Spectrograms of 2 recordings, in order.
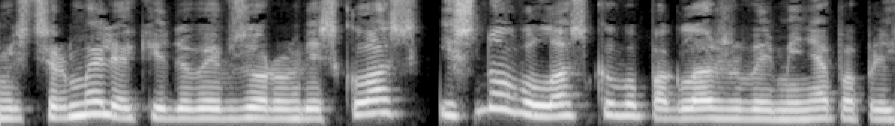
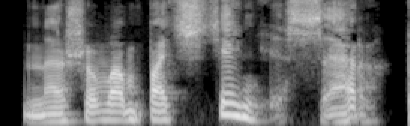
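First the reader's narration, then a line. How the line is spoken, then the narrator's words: Wheezing director. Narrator (Russian): просипел директор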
